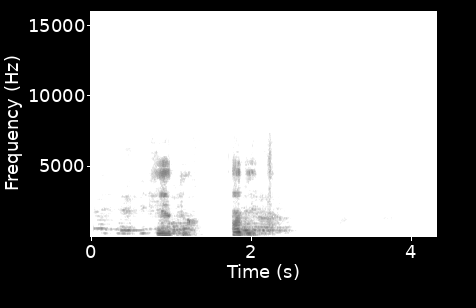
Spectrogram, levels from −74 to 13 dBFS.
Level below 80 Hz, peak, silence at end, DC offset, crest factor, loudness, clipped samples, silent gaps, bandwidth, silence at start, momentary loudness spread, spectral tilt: -66 dBFS; -10 dBFS; 1.85 s; under 0.1%; 22 dB; -29 LUFS; under 0.1%; 1.49-1.71 s; 7.6 kHz; 0.05 s; 16 LU; -6.5 dB/octave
